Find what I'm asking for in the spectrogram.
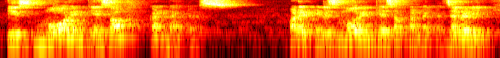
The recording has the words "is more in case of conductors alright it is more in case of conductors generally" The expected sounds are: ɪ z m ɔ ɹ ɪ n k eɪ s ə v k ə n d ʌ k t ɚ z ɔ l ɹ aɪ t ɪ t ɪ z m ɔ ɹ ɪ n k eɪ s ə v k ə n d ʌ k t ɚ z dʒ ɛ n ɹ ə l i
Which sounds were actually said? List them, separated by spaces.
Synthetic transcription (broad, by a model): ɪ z m ɔ ɹ ɪ n k eɪ s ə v k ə n d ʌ k t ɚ s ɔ ɹ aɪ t ɪ t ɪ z m ɔ ɹ ɪ n k eɪ s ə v k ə n d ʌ k t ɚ s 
